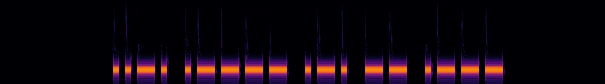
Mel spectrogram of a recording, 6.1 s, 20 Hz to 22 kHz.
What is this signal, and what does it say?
Morse code, heard as a keyed tone, about 20 wpm, 700 Hz. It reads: F1RMJ
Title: DXCC-100 Call Signs - 5 Characters - 20wpm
